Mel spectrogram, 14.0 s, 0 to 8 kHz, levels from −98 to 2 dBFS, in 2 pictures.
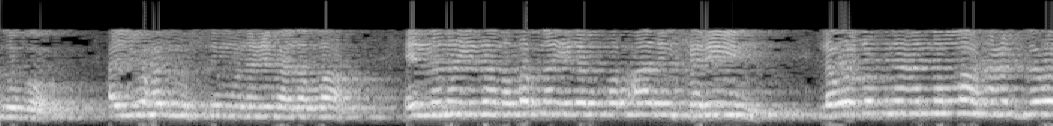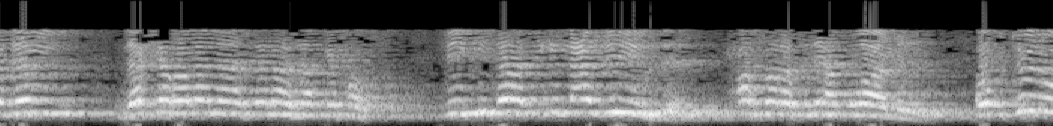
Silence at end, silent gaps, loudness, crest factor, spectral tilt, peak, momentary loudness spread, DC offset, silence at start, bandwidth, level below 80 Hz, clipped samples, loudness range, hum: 0 s; none; -11 LUFS; 10 dB; -7.5 dB/octave; 0 dBFS; 8 LU; under 0.1%; 0 s; 4 kHz; -56 dBFS; under 0.1%; 1 LU; none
